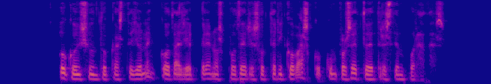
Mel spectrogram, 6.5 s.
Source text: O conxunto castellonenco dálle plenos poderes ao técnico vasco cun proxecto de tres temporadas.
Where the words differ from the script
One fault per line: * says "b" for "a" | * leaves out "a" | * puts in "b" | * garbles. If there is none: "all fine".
all fine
